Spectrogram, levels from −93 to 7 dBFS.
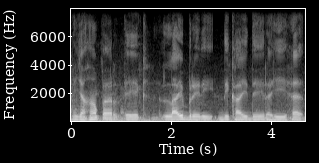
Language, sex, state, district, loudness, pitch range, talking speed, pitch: Hindi, male, Rajasthan, Jaipur, -15 LUFS, 115-125 Hz, 100 wpm, 120 Hz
